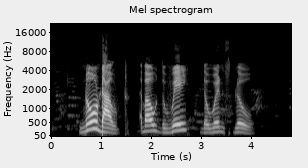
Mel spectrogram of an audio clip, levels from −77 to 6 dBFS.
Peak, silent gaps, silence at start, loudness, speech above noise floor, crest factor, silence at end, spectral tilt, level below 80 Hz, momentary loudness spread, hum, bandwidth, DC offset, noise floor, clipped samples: 0 dBFS; none; 0.55 s; -18 LUFS; 55 dB; 20 dB; 0.85 s; -4.5 dB/octave; -56 dBFS; 17 LU; none; 12.5 kHz; under 0.1%; -72 dBFS; under 0.1%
